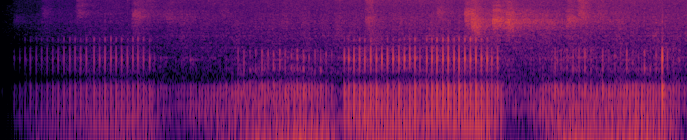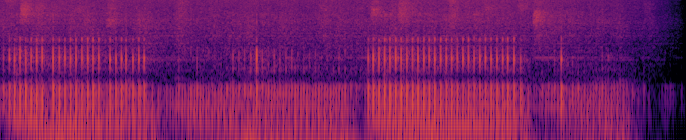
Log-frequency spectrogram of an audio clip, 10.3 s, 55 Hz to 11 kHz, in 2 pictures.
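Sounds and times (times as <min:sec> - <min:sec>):
cat purring: 0:00.0 - 0:10.2.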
